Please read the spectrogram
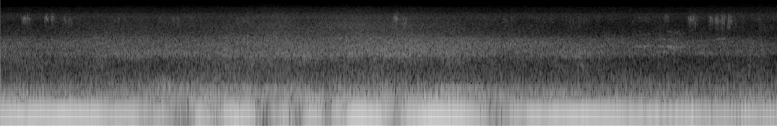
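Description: Low rumble that swells and fades unevenly, with a few faint, short, high bird chirps near the start and again near the end.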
